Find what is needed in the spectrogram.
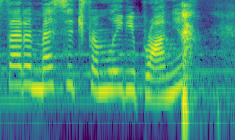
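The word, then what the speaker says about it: Bronya: Was that a message from Lady Branya? It's not. That's how you pronounce it.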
